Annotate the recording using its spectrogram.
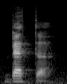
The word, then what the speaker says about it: beta: So our pronunciation, alpha, ah, father, alpha, beta, ba, boy, beta,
